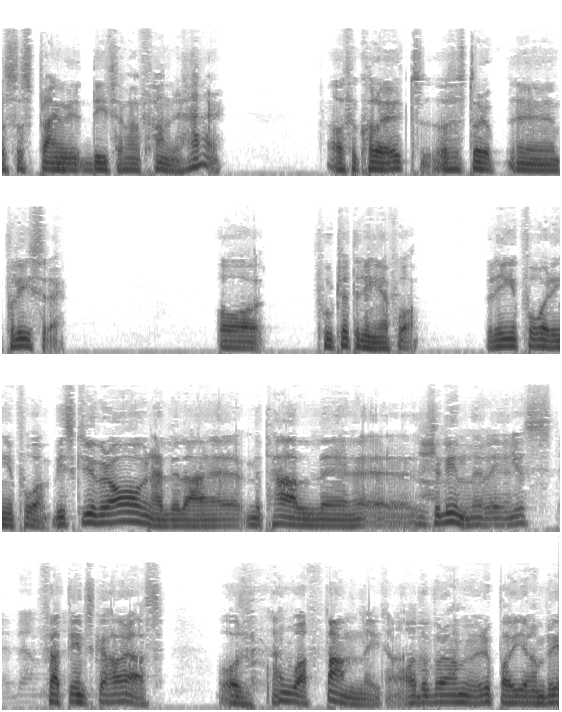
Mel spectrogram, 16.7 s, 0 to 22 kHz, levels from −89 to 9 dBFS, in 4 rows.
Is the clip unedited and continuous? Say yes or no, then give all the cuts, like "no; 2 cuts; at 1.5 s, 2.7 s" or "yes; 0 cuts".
yes; 0 cuts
